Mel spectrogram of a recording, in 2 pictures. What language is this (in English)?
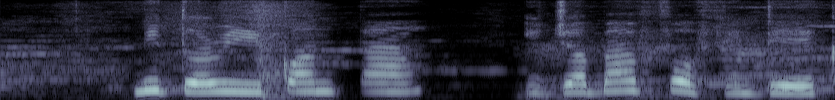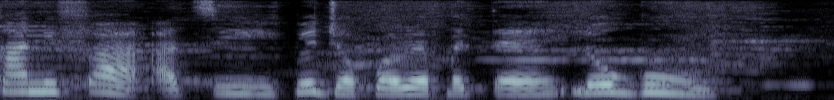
Yoruba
